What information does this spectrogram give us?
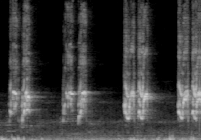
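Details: Long-tailed shrike copying other birds' calls: paired harsh, high chattering notes repeated in short bursts, with low rumbling noise underneath.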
